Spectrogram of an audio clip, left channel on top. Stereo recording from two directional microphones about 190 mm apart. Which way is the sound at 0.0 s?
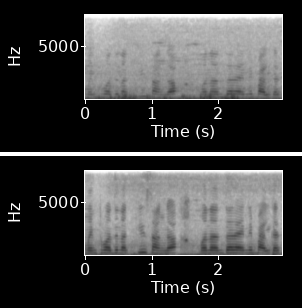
50° right (ahead or behind).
